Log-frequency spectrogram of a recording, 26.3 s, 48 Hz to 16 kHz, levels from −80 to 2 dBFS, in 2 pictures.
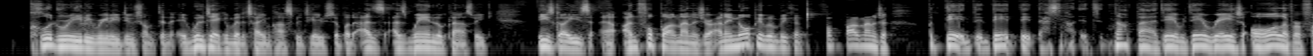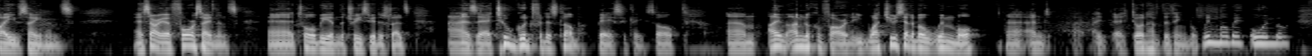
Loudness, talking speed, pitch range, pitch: -23 LUFS, 230 wpm, 90-130 Hz, 110 Hz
